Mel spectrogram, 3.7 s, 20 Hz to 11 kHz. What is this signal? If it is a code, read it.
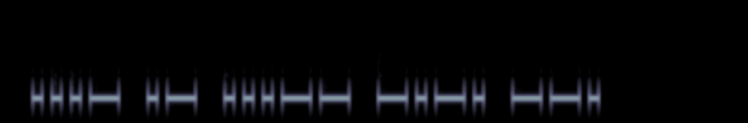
Morse code, heard as a keyed tone, about 25 wpm, 700 Hz. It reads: VA3CG
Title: DXCC-100 Call Signs - 5 Characters - Repeated 2x - 25wpm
